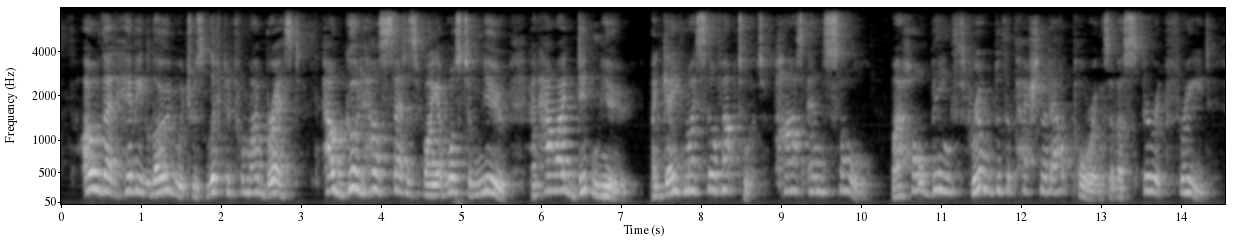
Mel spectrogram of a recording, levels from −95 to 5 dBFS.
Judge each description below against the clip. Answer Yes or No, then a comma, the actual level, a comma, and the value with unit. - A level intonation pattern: No, average, 3.9 semitones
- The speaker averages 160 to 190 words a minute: Yes, average, 185 wpm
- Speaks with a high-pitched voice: Yes, high, 215 Hz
